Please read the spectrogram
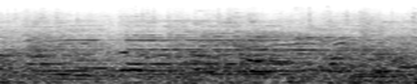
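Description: Indistinct voices and chatter of riders on a running Herschell-Spillman track-style carousel, with music playing underneath in long held notes.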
